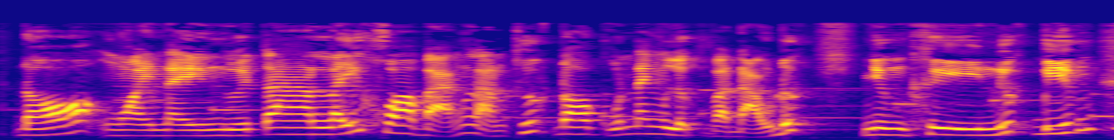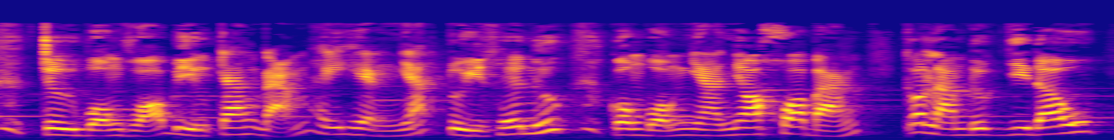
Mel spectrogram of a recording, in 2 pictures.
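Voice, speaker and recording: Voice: medium pitch, animated, faint music behind, pitched above the performer's own voice, close to an everyday voice. A narrator voicing a young male scholar-aide who speaks in bitter, heated outbursts in an audiobook. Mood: indignant. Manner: heated, raised voice, fast outbursts. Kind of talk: audiobook character voice.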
